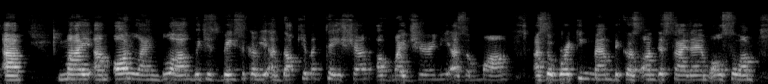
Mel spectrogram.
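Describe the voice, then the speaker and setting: Woman from the Philippines, middle-aged, earnest, hesitant, slightly high pitch, distant call audio. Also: fairly bright tone. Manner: earnest, many ums and restarts. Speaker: guest blogger. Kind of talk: live video interview. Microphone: video call.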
